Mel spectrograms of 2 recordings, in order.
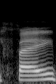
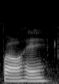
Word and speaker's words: Fahy: he listens to this, it's actually Faye. They get quite upset if it's pronounced Fahy. Fahy's a nicer sounding thing, though. I agree, but it is actually Faye. It's Celtic. Gaelic, actually.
